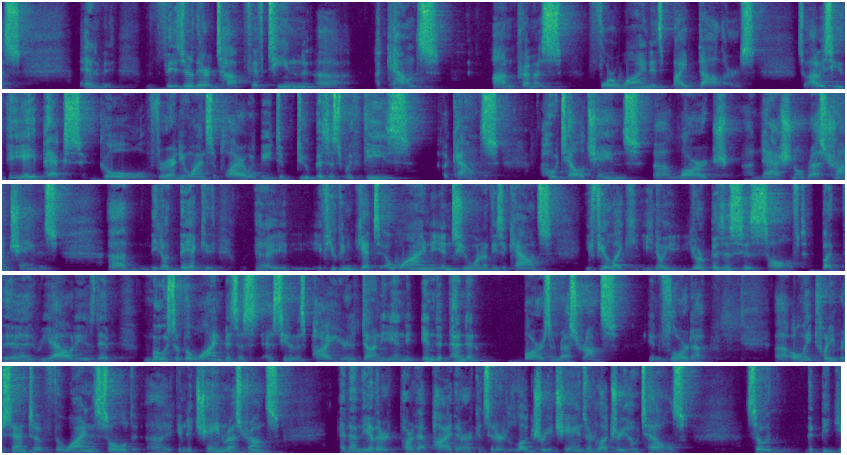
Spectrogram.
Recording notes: We present the session recordings from the wine2wine Business Forum 2023. Recorded during the Forum held in Verona in November 2023. Wine2wine Business Forum is an international wine business event, held annually in Verona, Italy since 2014.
